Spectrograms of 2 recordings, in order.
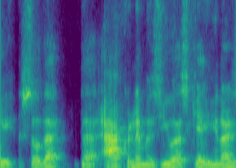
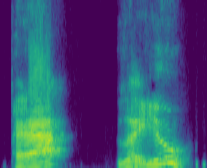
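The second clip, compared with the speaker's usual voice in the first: raised, slow, deliberate phone-caller voice; 7 semitones higher, 6 dB louder than usual. Retelling a phone call, imitating Robert Trias on the phone. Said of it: "I get this voice in there that goes like this".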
